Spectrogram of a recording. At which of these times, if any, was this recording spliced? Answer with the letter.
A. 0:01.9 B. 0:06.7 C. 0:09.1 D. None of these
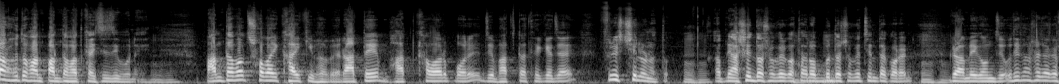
D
